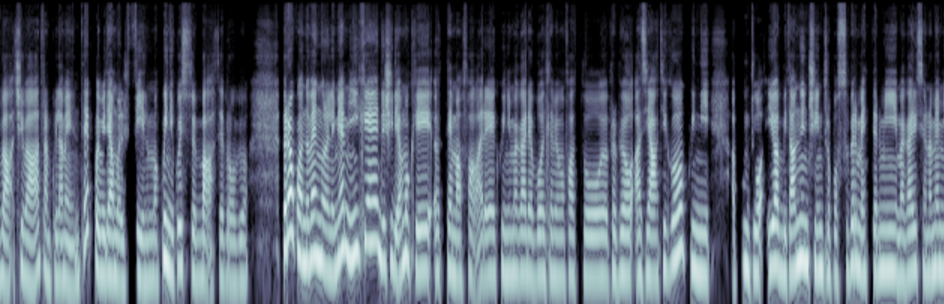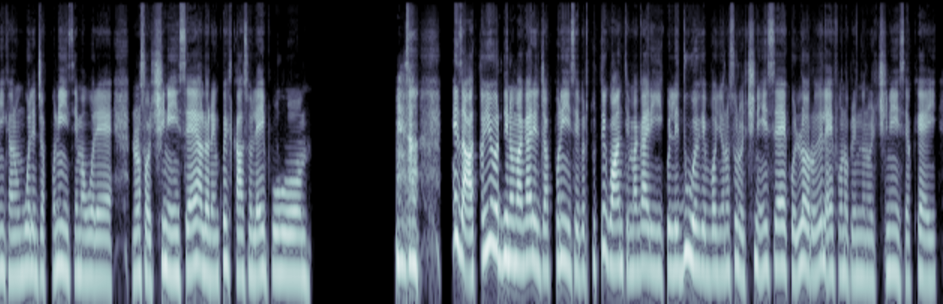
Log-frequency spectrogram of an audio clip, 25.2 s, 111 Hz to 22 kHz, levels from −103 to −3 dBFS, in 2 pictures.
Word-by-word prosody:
va 165 Hz, -3 st, +1 dB
ci 215 Hz, -, -4 dB
va 165 Hz, -2 st, +1 dB
tranquillamente 175 Hz, -, -3 dB
e -, -, -16 dB
poi 215 Hz, -, 0 dB
vediamo 185 Hz, -1 st, +2 dB
il 160 Hz, -, -5 dB
film. 170 Hz, 0 st, -5 dB
Quindi, 215 Hz, +1 st, +3 dB
questo 215 Hz, -1 st, -3 dB
è -, -, -3 dB
base 175 Hz, 0 st, -2 dB
proprio. 165 Hz, -1 st, -8 dB, 0.5 s
Però, 380 Hz, +7 st, +8 dB
quando 245 Hz, -8 st, +4 dB
vengono 250 Hz, -3 st, +4 dB
le 190 Hz, -, -1 dB
mie 245 Hz, -, +4 dB
amiche 295 Hz, +4 st, +4 dB
decidiamo 235 Hz, 0 st, +1 dB
che, 205 Hz, -2 st, +1 dB
uhm, 195 Hz, -, -5 dB
tema 190 Hz, -4 st, -2 dB
fare, 185 Hz, 0 st, -3 dB
quindi 190 Hz, 0 st, -5 dB
magari 190 Hz, 0 st, -2 dB
a 185 Hz, -, -4 dB
volte 185 Hz, +1 st, -5 dB
abbiamo 180 Hz, -1 st, -6 dB
fatto, 185 Hz, 0 st, -7 dB
uhm, 180 Hz, 0 st, -2 dB
proprio 190 Hz, 0 st, -2 dB
asiatico, 190 Hz, +9 st, 0 dB
quindi 195 Hz, -6 st, -2 dB, 0.3 s
appunto 200 Hz, +1 st, -2 dB
io 220 Hz, +2 st, +3 dB
abitando 195 Hz, +1 st, +3 dB
in 230 Hz, -, +5 dB
centro 205 Hz, -3 st, -1 dB
posso 190 Hz, +1 st, -8 dB
permettermi 200 Hz, -1 st, -1 dB
magari 190 Hz, +2 st, -2 dB
se 195 Hz, -, -8 dB
una 185 Hz, -, -3 dB
mia 205 Hz, -, 0 dB
amica 200 Hz, -2 st, -2 dB
non 185 Hz, +1 st, -3 dB
vuole 205 Hz, +1 st, -1 dB
il -, -, -3 dB
giapponese, 195 Hz, +1 st, -2 dB
ma 190 Hz, -, -2 dB
vuole, 180 Hz, -1 st, -2 dB, 0.2 s
non 185 Hz, +2 st, -4 dB
lo -, -, 0 dB
so, 190 Hz, -, -2 dB
il 175 Hz, -, -3 dB
cinese, 195 Hz, -1 st, +2 dB
allora 205 Hz, -5 st, +2 dB
in 180 Hz, -, -4 dB
quel 230 Hz, -2 st, -2 dB
caso 190 Hz, -1 st, -2 dB
lei 185 Hz, +2 st, +1 dB
può 190 Hz, -1 st, -1 dB, 1.3 s
Esa 230 Hz, -1 st, +5 dB, 0.4 s
esatto. 225 Hz, -, +6 dB
Io 315 Hz, +3 st, +6 dB
ordino 250 Hz, -4 st, +5 dB
magari 235 Hz, +1 st, +4 dB
il 220 Hz, -, -1 dB
giapponese 210 Hz, +1 st, -1 dB
per 195 Hz, -2 st, -8 dB
tutte 280 Hz, +8 st, -4 dB
quante, 215 Hz, -2 st, +2 dB
magari 200 Hz, 0 st, -1 dB
quelle 205 Hz, +1 st, -2 dB
2 240 Hz, -1 st, +4 dB
che 205 Hz, -1 st, -2 dB
vogliono 195 Hz, 0 st, -5 dB
solo 215 Hz, +2 st, -4 dB
il 185 Hz, -, -6 dB
cinese 220 Hz, 0 st, -1 dB
col 190 Hz, -1 st, -5 dB
loro 205 Hz, -4 st, 0 dB
telefono 195 Hz, -3 st, -2 dB
prendono 185 Hz, -1 st, -6 dB
il 170 Hz, -, -10 dB
cinese, 195 Hz, -2 st, -5 dB
okay, 175 Hz, 0 st, -4 dB
195 Hz, 210 wpm, -22 LUFS, 185-220 Hz, 1.3 s, Però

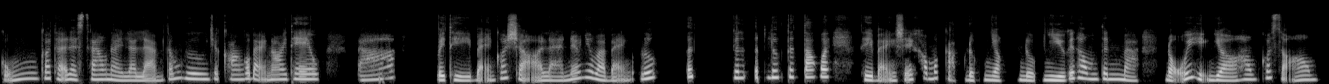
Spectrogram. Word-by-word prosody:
cũng 260 Hz, +5 st, -2 dB
có 280 Hz, -, 0 dB
thể 230 Hz, -5 st, 0 dB
là 230 Hz, -, +3 dB
sau 230 Hz, +1 st, -1 dB
này 205 Hz, -5 st, +1 dB
là 185 Hz, 0 st, 0 dB
làm 185 Hz, 0 st, -1 dB
tấm 245 Hz, +6 st, -2 dB
gương 255 Hz, -3 st, +3 dB
cho 255 Hz, -, -5 dB
con 230 Hz, 0 st, -3 dB
của 265 Hz, -, +2 dB
bạn 230 Hz, -2 st, -1 dB
noi 235 Hz, +1 st, +1 dB
theo. 245 Hz, -1 st, +2 dB, 0.4 s
Đó, 230 Hz, +8 st, -3 dB, 0.4 s
vậy 200 Hz, -, +5 dB
thì 185 Hz, -3 st, +1 dB
bạn 200 Hz, -, -2 dB
có 280 Hz, -, -1 dB
sợ -, -, 0 dB
là 185 Hz, -1 st, -1 dB
nếu 230 Hz, +8 st, +1 dB
như 310 Hz, 0 st, 0 dB
mà 215 Hz, -6 st, +4 dB
bạn 195 Hz, +2 st, -3 dB
lướt 270 Hz, +4 st, +4 dB, 0.3 s
ít 350 Hz, +1 st, +2 dB, 0.4 s
cái 300 Hz, -1 st, +3 dB
ít 315 Hz, -1 st, -3 dB
lướt 320 Hz, +1 st, +2 dB
TikTok 335 Hz, 0 st, +2 dB
ấy 355 Hz, -1 st, +5 dB, 0.3 s
thì 200 Hz, -2 st, +4 dB
bạn 185 Hz, -, -1 dB
sẽ 195 Hz, -, 0 dB
không 265 Hz, -2 st, -2 dB
có 285 Hz, -, +1 dB
cập -, -, -7 dB
được 190 Hz, -2 st, +1 dB
nhật 195 Hz, -4 st, +1 dB
được 190 Hz, -4 st, +1 dB
nhiều 195 Hz, -3 st, +5 dB
cái 280 Hz, -, +2 dB
thông 270 Hz, -4 st, +2 dB
tin 240 Hz, -2 st, +2 dB
mà 190 Hz, -4 st, 0 dB, 0.3 s
nổi 230 Hz, -, +3 dB
hiện 220 Hz, -9 st, 0 dB
giờ 180 Hz, -3 st, +3 dB
hông? 230 Hz, +3 st, -1 dB
Có 300 Hz, +6 st, -3 dB
sợ -, -, -3 dB
hông? 210 Hz, +3 st, -1 dB
230 Hz, 250 wpm, -20 LUFS, 200-270 Hz, 0.4 s, vậy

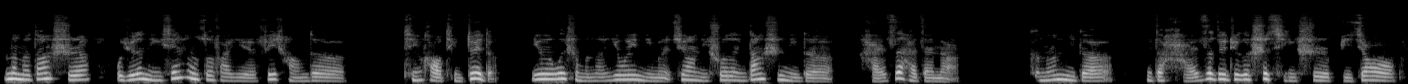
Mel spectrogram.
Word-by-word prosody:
那 260 Hz, -1 st, +7 dB
么 230 Hz, -3 st, +5 dB
当 250 Hz, +5 st, +4 dB
时 220 Hz, -4 st, 0 dB, 0.3 s
我 -, -, +1 dB
觉 205 Hz, +2 st, +2 dB
得 245 Hz, -, +6 dB
你 205 Hz, -6 st, +3 dB
先 280 Hz, +10 st, +2 dB
生 300 Hz, -, 0 dB
的 250 Hz, -, +5 dB
做 215 Hz, -2 st, -3 dB
法 180 Hz, -3 st, -7 dB
也 160 Hz, -2 st, -6 dB
非 230 Hz, +10 st, -1 dB
常 165 Hz, -8 st, -9 dB
的 160 Hz, -3 st, -3 dB, 0.6 s
挺 195 Hz, -1 st, -3 dB
好 185 Hz, -5 st, 0 dB
挺 155 Hz, -1 st, -9 dB
对 265 Hz, 0 st, +7 dB
的。 270 Hz, +1 st, -6 dB, 0.3 s
因 235 Hz, +2 st, +4 dB
为 245 Hz, -, +8 dB
为 255 Hz, +2 st, +7 dB
什 215 Hz, -8 st, -5 dB
么 165 Hz, -, -7 dB
呢 170 Hz, +1 st, -8 dB
因 215 Hz, +4 st, 0 dB
为 220 Hz, 0 st, +3 dB
你 185 Hz, -6 st, -3 dB
们 155 Hz, -1 st, -5 dB
像 210 Hz, -4 st, -1 dB
你 170 Hz, -, -8 dB
说 200 Hz, +3 st, -3 dB
的， 195 Hz, -1 st, -2 dB
你 175 Hz, -, -7 dB
当 240 Hz, +3 st, +3 dB
时 215 Hz, -4 st, -2 dB
你 175 Hz, -5 st, -3 dB
的 145 Hz, -3 st, -5 dB, 0.2 s
孩 145 Hz, +1 st, -6 dB
子 280 Hz, -, +5 dB
还 175 Hz, -, -3 dB
在 155 Hz, -1 st, -5 dB
那 145 Hz, 0 st, -4 dB
儿。 -, -, -8 dB, 0.7 s
可 185 Hz, -, -10 dB
能 210 Hz, +5 st, +2 dB
你 200 Hz, -3 st, 0 dB
的 165 Hz, -1 st, -2 dB, 0.3 s
你 185 Hz, -, -6 dB
的 185 Hz, +1 st, +1 dB
孩 155 Hz, -1 st, -5 dB
子 260 Hz, +8 st, +3 dB
对 240 Hz, 0 st, +4 dB
这 230 Hz, +2 st, +1 dB
个 230 Hz, +1 st, +3 dB
事 255 Hz, +3 st, +4 dB
情 175 Hz, -8 st, -9 dB
是 175 Hz, +2 st, -3 dB
比 155 Hz, -, -9 dB
较 185 Hz, 0 st, 0 dB
195 Hz, 270 characters per minute, -24 LUFS, 165-230 Hz, 0.7 s, 为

